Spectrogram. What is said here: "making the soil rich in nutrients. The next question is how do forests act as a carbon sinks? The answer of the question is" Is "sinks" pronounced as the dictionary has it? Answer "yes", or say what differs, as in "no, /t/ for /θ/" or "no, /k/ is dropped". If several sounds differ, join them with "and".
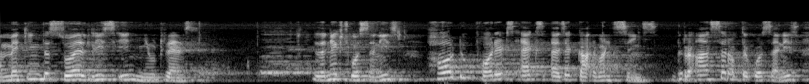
no, /k/ is dropped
